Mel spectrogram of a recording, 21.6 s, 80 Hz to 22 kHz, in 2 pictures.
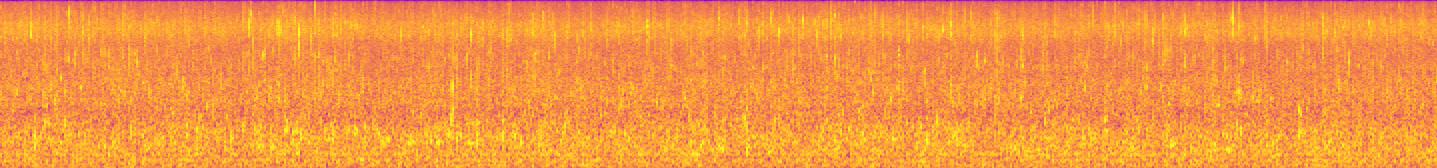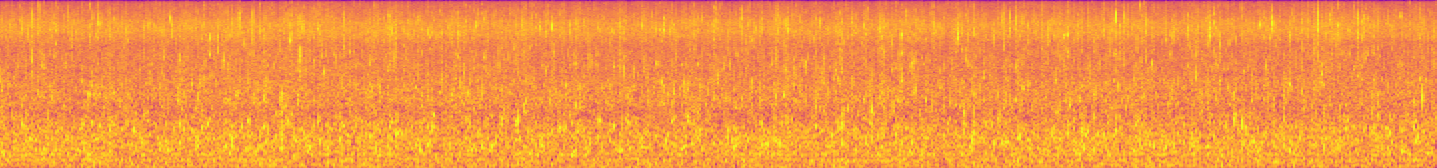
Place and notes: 建農里, Taitung City - Small streams
Small streams
Zoom H2n MS+XY
Taitung County, Taiwan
